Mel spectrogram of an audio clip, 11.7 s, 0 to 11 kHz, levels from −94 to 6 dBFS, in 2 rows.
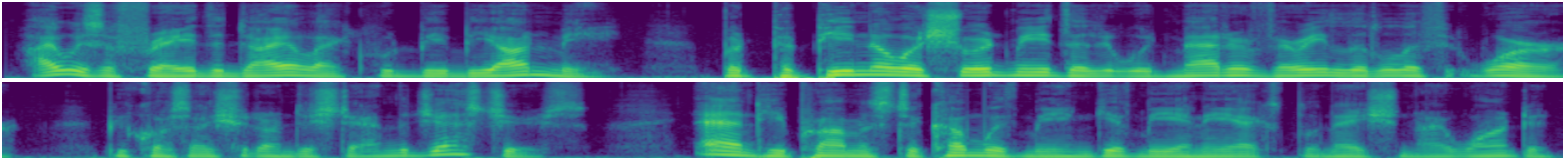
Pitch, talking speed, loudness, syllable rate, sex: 115 Hz, 215 wpm, -19 LUFS, 6.2 syllables/s, male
